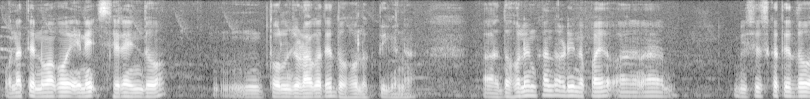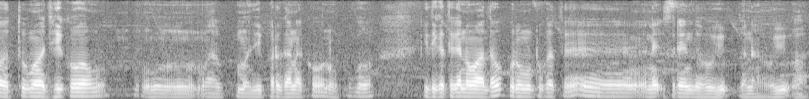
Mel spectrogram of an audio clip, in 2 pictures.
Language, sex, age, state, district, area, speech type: Santali, male, 60+, Jharkhand, Bokaro, rural, spontaneous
